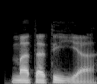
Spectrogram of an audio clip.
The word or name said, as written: Matatia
